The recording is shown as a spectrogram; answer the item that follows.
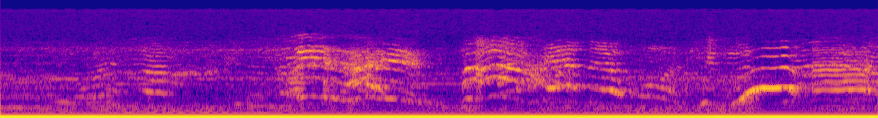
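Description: Several young children's voices talking and calling out over one another, growing busier about halfway through.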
